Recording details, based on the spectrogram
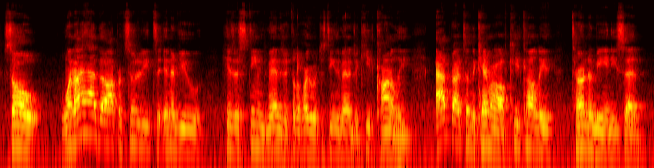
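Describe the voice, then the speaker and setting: A man hosting a casual boxing talk show, talking in an animated way with frequent restarts and repeated words. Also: mid-range voice, brisk. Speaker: boxing channel host.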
